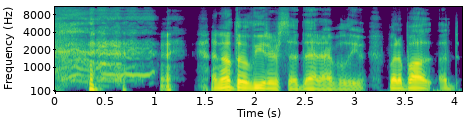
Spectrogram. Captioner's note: laughs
